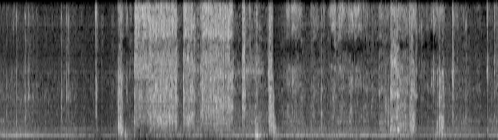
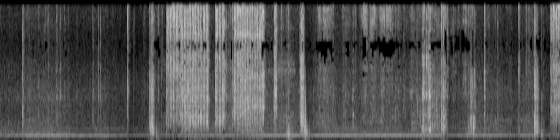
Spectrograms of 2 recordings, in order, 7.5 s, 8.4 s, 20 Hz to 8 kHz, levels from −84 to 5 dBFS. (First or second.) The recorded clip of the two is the second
